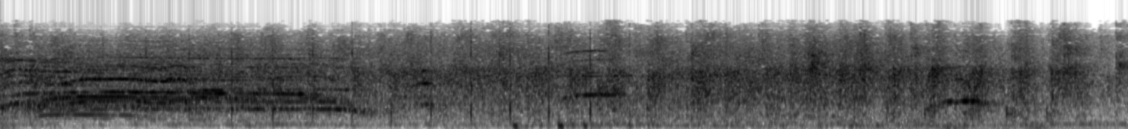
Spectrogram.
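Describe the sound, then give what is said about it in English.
A crowd applauds steadily and loudly for several seconds as author Maureen Johnson is introduced, dense clapping with a few cheers and whistles rising above it, fading slightly toward the end. “Ladies and gentlemen, please give a big round of applause for Maureen Johnson.”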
